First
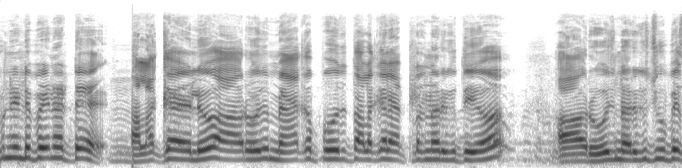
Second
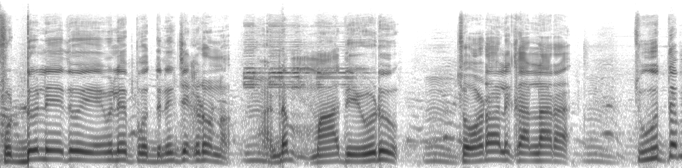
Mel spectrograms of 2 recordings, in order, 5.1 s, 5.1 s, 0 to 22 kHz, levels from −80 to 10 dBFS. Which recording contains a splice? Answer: first; 1 cut; at 1.0 s

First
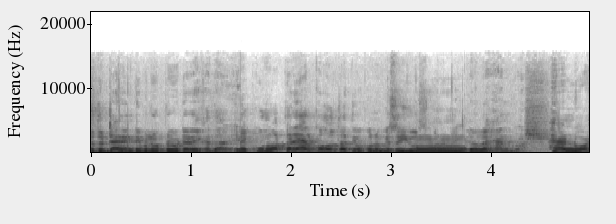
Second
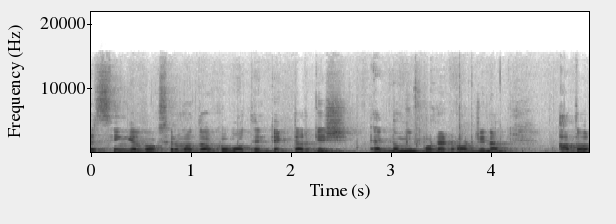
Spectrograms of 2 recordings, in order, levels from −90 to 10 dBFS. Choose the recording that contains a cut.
first; 2 cuts; at 1.7 s, 3.7 s

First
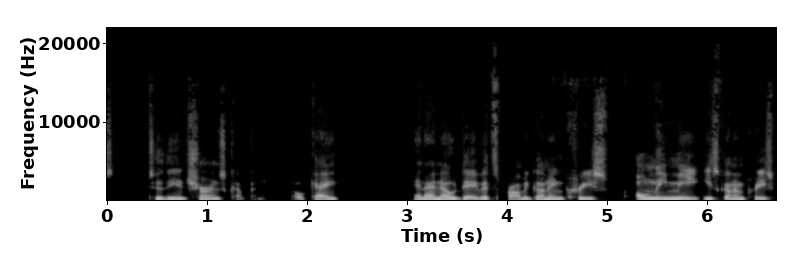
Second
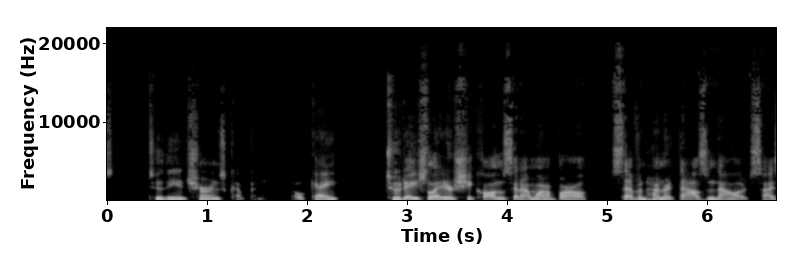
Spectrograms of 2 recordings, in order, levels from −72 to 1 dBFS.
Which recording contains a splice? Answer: second; 1 cut; at 2.7 s

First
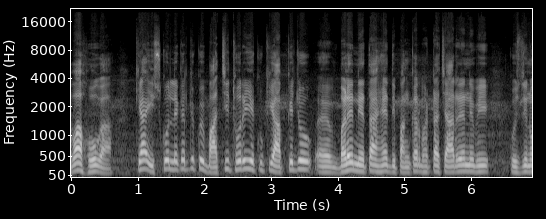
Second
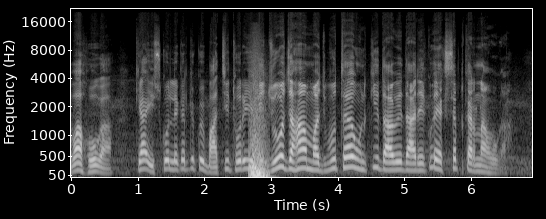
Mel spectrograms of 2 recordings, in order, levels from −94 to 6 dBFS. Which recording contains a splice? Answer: second; 1 cut; at 2.9 s

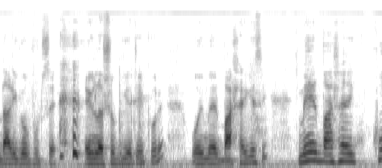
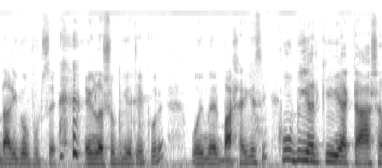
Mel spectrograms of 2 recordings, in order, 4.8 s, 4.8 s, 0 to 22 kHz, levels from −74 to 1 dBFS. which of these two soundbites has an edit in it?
second; 1 cut; at 3.4 s

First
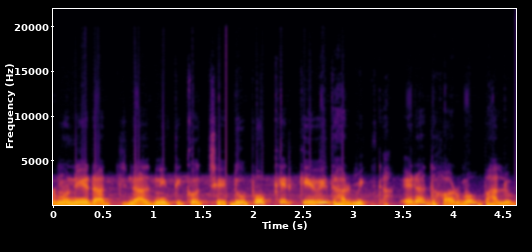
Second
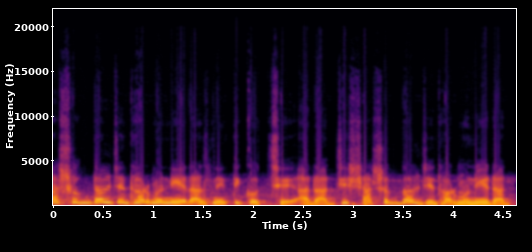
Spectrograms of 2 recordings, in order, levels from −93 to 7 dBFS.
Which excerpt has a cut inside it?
first; 2 cuts; at 1.8 s, 3.3 s

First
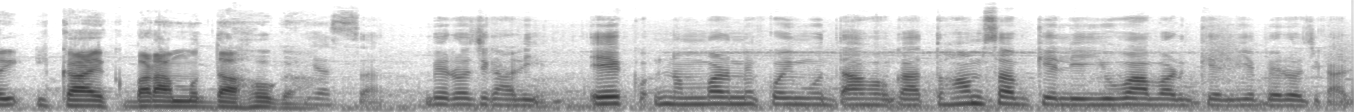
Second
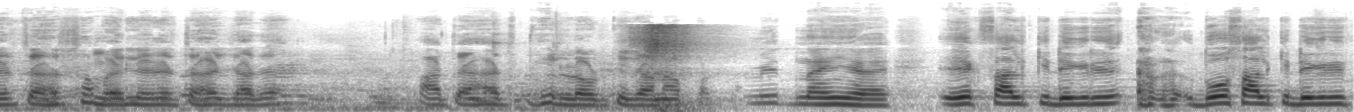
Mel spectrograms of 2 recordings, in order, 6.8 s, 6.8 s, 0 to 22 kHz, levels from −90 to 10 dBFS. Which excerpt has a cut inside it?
second; 1 cut; at 3.9 s

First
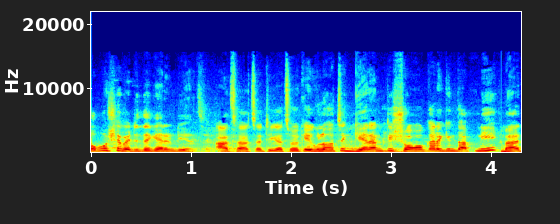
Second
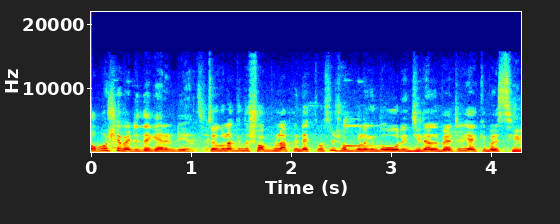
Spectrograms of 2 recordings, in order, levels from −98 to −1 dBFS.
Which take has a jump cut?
second; 1 cut; at 1.2 s

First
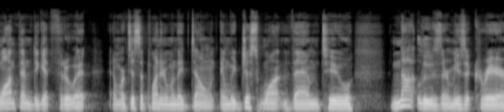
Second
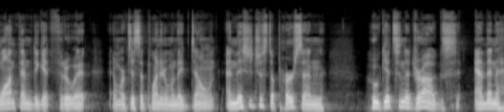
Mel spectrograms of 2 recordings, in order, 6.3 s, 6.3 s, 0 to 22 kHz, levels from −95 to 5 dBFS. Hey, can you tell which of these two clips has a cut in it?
second; 1 cut; at 2.7 s

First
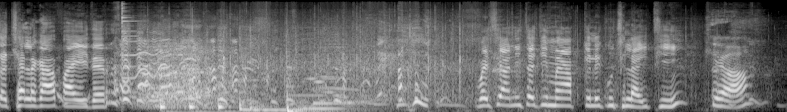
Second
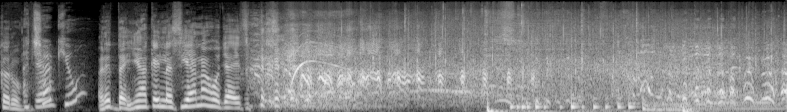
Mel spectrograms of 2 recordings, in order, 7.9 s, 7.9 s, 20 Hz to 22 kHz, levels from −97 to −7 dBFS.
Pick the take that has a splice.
first; 1 cut; at 3.6 s

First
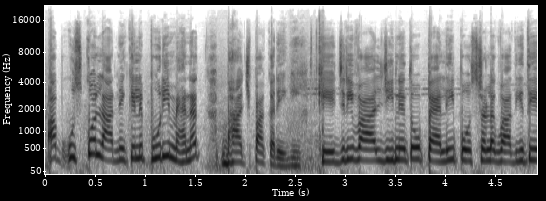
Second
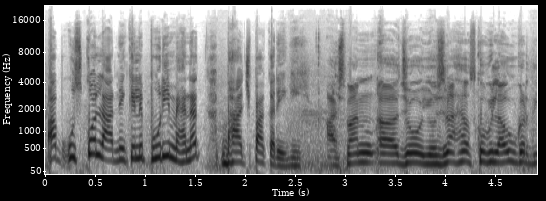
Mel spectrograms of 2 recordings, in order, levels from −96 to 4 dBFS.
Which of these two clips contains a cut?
first; 1 cut; at 2.6 s

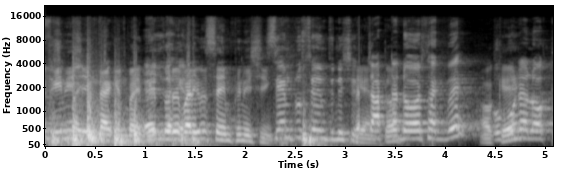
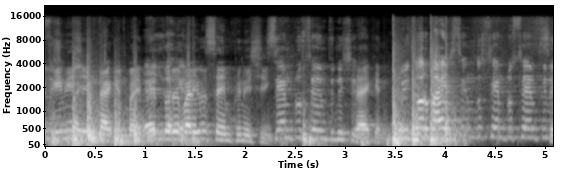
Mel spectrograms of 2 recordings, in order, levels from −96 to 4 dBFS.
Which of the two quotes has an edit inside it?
first; 1 cut; at 3.1 s

